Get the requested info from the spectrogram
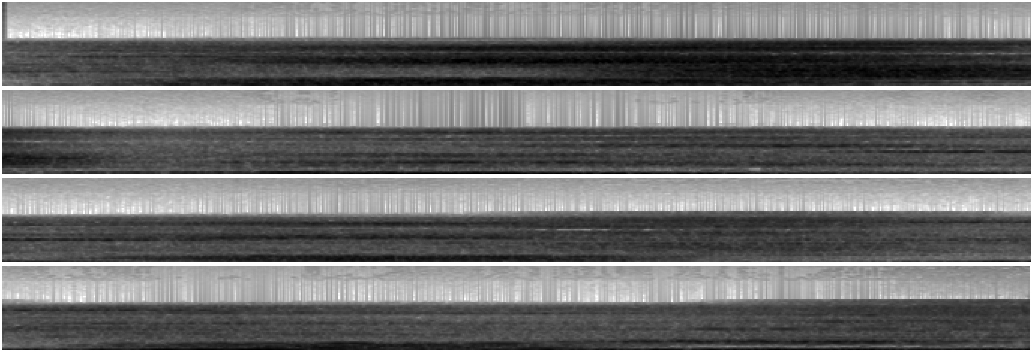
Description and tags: Eerie Atmosphere
The origin of this sound is actually from a sytrus dubstep growl that I denoised and absolutely stretched the crap out of. Really weird method, but it worked!
Amb, Ambiance, Ambience, Ambient, Atmosphere, Creepy, Eerie, Environment, Horror, Scary, Sci-Fi, Sound-Design, Soundtrack, Spooky, Strange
